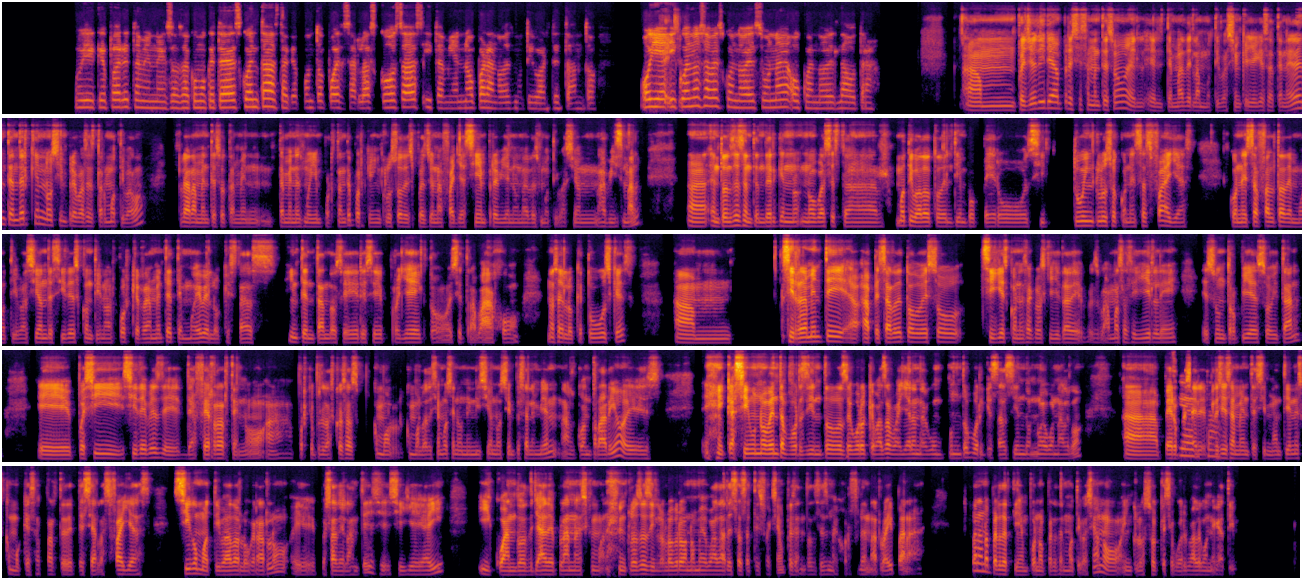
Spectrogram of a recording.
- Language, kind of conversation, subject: Spanish, podcast, ¿Cómo recuperas la confianza después de fallar?
- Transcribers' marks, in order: other background noise; chuckle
